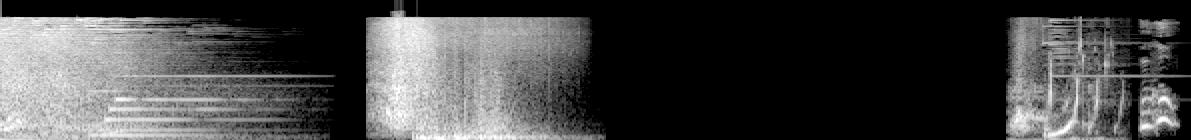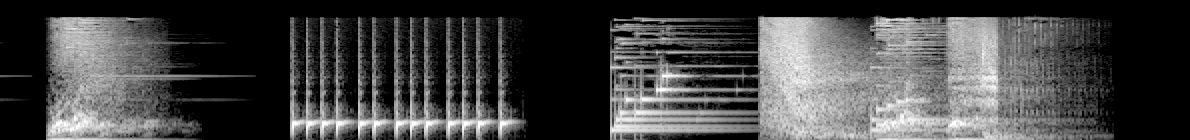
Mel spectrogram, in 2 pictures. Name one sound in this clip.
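Playful game sound effects chime, pop and whoosh in short bursts.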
